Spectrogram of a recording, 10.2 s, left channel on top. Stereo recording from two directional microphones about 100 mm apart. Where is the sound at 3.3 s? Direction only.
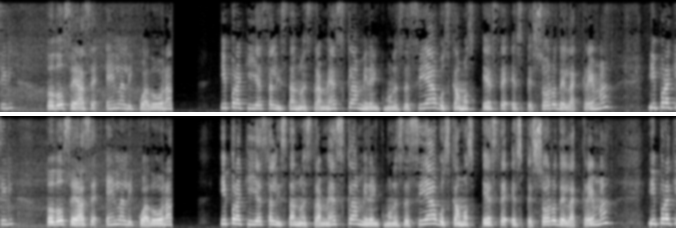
35° right (ahead or behind).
